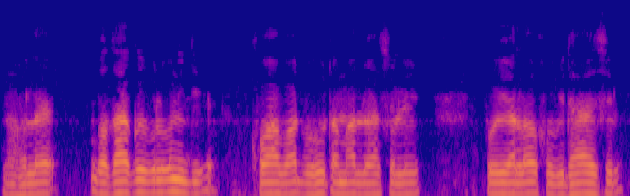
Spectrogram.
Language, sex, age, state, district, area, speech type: Assamese, male, 30-45, Assam, Majuli, urban, spontaneous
